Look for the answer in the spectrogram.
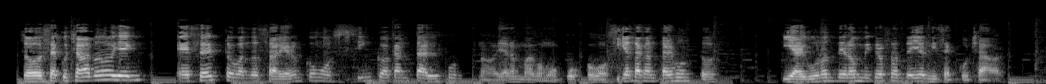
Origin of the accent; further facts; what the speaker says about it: Carolina, Puerto Rico; La soy de Carolina y embrace mi raíz.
